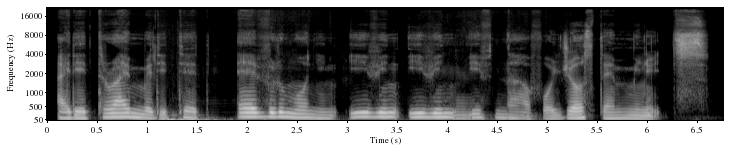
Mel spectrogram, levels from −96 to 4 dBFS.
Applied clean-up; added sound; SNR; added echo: neural mask model DeepFilterNet 3.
